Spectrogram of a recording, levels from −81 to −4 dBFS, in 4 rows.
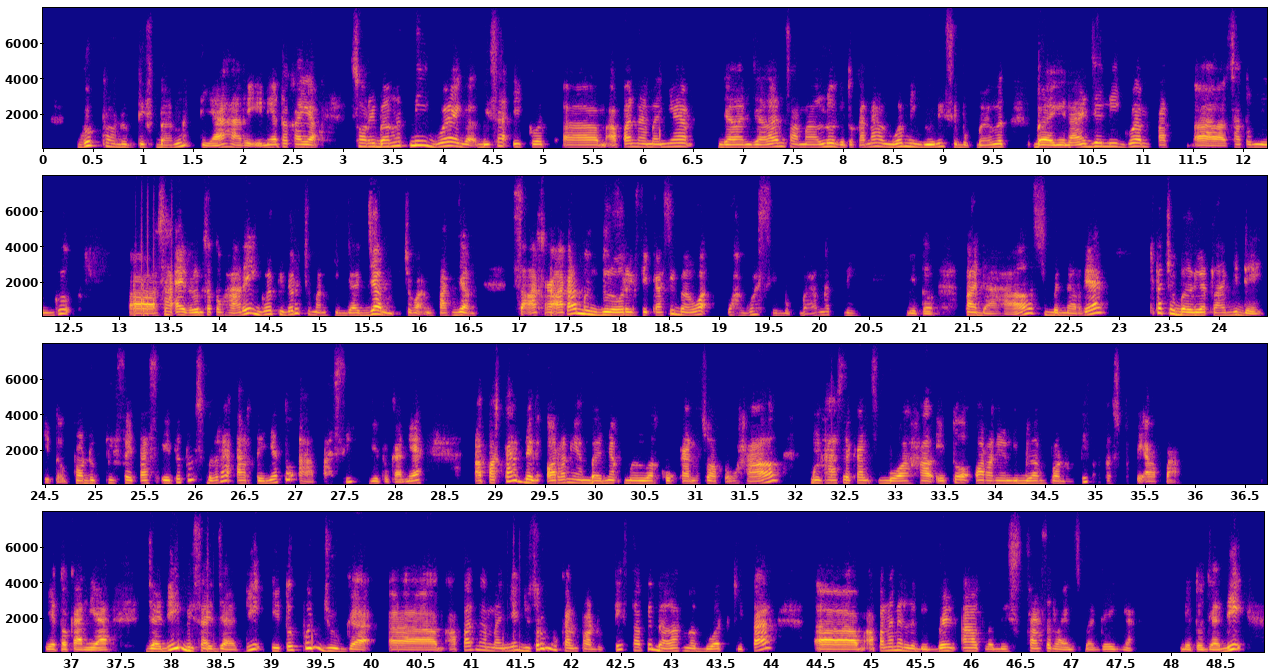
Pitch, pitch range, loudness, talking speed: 160 Hz, 140-205 Hz, -19 LUFS, 155 wpm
